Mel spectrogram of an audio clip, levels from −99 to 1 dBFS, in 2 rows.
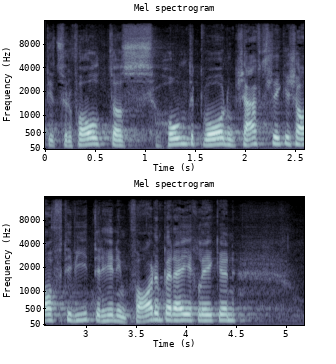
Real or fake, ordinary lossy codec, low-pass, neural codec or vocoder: real; none; 14.4 kHz; none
